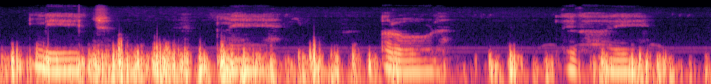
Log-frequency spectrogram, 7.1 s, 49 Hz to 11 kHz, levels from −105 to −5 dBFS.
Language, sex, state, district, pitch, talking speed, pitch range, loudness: Hindi, male, Rajasthan, Jaipur, 115 Hz, 35 wpm, 110-130 Hz, -18 LUFS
